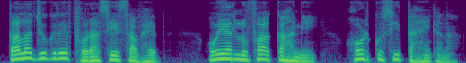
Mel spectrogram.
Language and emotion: Santali, neutral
